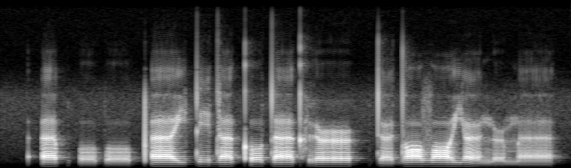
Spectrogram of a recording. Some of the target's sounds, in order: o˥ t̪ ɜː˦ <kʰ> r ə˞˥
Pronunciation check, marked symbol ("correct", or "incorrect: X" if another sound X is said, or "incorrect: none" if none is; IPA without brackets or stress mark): correct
